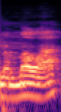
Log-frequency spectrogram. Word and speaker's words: Momoa: Uh Aquaman, who was played by Jason Mimoa. I think that's how it's pronounced.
